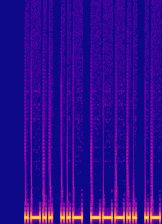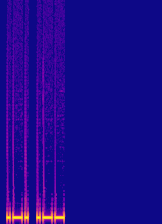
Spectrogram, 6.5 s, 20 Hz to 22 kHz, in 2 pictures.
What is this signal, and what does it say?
Morse code, heard as a keyed tone, about 21 wpm, 700 Hz. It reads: LU8ARW
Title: DXCC-100 Call Signs - 6 Characters - 20wpm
